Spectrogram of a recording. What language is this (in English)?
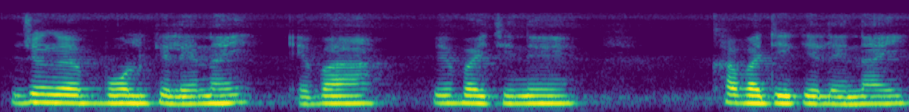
Bodo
